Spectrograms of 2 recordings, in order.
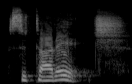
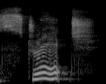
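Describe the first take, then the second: First: Extra vowels split the consonants into several syllables. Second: It is one syllable with no added vowels.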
